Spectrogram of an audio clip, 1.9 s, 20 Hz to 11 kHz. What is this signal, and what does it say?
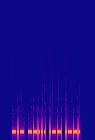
Morse code, heard as a keyed tone, about 44 wpm, 700 Hz. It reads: K7WP
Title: Easy Call Signs Repeated 2x - 45wpm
